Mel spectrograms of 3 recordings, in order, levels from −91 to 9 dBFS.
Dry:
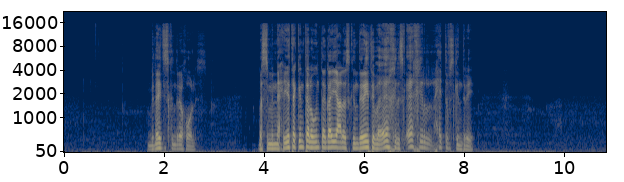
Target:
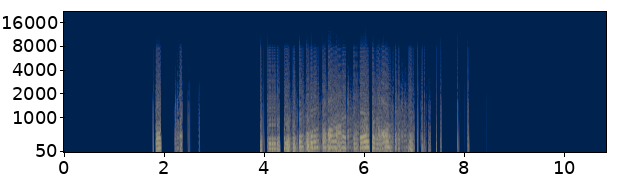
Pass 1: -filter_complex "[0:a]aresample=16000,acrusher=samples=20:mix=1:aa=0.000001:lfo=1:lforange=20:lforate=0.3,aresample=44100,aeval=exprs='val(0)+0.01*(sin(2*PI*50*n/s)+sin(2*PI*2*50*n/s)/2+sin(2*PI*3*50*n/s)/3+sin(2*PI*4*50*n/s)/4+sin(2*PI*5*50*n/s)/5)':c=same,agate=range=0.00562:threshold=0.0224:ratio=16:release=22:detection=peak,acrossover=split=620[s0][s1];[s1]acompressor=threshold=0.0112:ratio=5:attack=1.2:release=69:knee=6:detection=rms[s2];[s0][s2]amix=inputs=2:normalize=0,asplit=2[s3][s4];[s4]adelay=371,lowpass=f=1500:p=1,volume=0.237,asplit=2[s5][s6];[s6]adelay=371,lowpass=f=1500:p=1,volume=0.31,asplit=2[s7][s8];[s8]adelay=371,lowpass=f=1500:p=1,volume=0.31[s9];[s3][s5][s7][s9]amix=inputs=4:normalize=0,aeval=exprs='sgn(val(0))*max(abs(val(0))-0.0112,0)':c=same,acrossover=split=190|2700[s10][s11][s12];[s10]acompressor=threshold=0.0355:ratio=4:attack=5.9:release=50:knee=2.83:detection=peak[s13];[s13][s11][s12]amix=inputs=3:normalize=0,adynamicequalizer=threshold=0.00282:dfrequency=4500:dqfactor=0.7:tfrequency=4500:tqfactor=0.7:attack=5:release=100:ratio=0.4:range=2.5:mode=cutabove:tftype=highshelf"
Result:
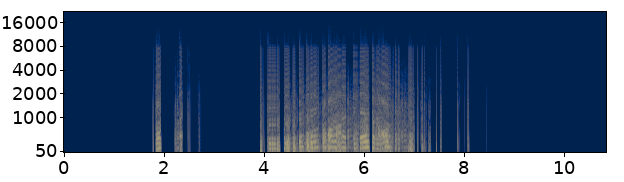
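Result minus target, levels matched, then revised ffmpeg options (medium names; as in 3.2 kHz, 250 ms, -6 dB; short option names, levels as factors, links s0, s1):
compression: peak gain reduction -7 dB
-filter_complex "[0:a]aresample=16000,acrusher=samples=20:mix=1:aa=0.000001:lfo=1:lforange=20:lforate=0.3,aresample=44100,aeval=exprs='val(0)+0.01*(sin(2*PI*50*n/s)+sin(2*PI*2*50*n/s)/2+sin(2*PI*3*50*n/s)/3+sin(2*PI*4*50*n/s)/4+sin(2*PI*5*50*n/s)/5)':c=same,agate=range=0.00562:threshold=0.0224:ratio=16:release=22:detection=peak,acrossover=split=620[s0][s1];[s1]acompressor=threshold=0.00398:ratio=5:attack=1.2:release=69:knee=6:detection=rms[s2];[s0][s2]amix=inputs=2:normalize=0,asplit=2[s3][s4];[s4]adelay=371,lowpass=f=1500:p=1,volume=0.237,asplit=2[s5][s6];[s6]adelay=371,lowpass=f=1500:p=1,volume=0.31,asplit=2[s7][s8];[s8]adelay=371,lowpass=f=1500:p=1,volume=0.31[s9];[s3][s5][s7][s9]amix=inputs=4:normalize=0,aeval=exprs='sgn(val(0))*max(abs(val(0))-0.0112,0)':c=same,acrossover=split=190|2700[s10][s11][s12];[s10]acompressor=threshold=0.0355:ratio=4:attack=5.9:release=50:knee=2.83:detection=peak[s13];[s13][s11][s12]amix=inputs=3:normalize=0,adynamicequalizer=threshold=0.00282:dfrequency=4500:dqfactor=0.7:tfrequency=4500:tqfactor=0.7:attack=5:release=100:ratio=0.4:range=2.5:mode=cutabove:tftype=highshelf"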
